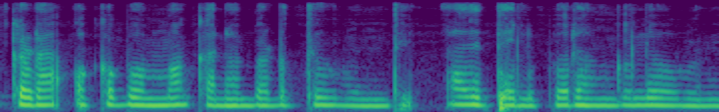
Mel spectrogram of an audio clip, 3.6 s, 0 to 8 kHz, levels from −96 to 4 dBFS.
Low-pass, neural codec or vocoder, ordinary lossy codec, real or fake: 7.2 kHz; codec, 24 kHz, 3 kbps, HILCodec; none; fake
